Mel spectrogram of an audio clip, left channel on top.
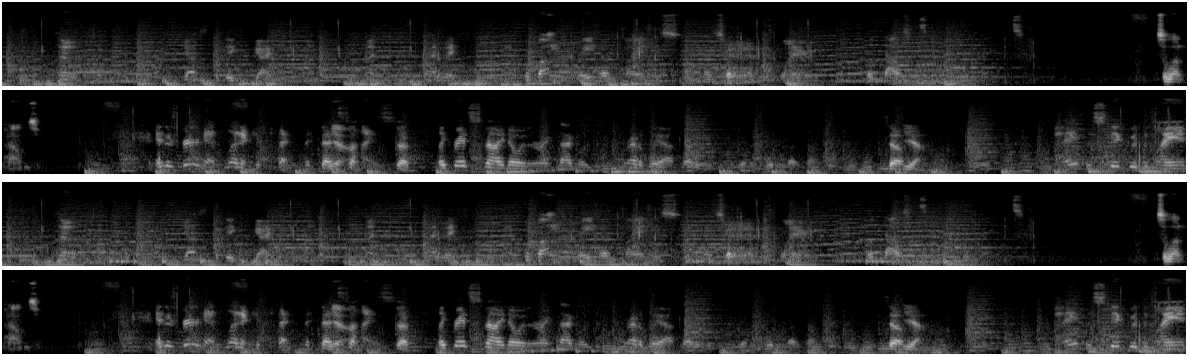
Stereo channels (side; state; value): both; normal; correlation 0.90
